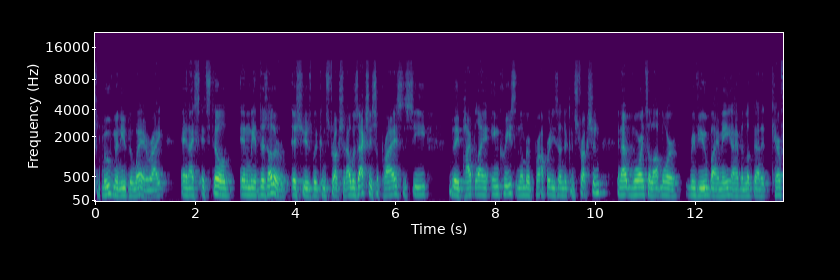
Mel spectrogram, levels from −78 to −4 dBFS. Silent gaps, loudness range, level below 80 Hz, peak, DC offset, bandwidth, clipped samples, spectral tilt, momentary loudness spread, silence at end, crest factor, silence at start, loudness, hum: none; 3 LU; -76 dBFS; -12 dBFS; under 0.1%; 12.5 kHz; under 0.1%; -6.5 dB/octave; 9 LU; 0 s; 18 dB; 0 s; -31 LUFS; none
